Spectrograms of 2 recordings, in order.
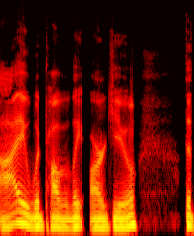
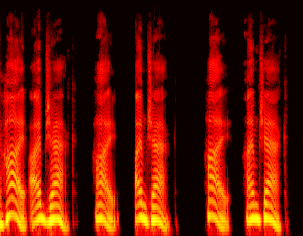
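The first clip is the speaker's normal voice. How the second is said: high, canned, looping delivery, repeated identically, pitched up; 8 semitones higher than usual. Retelling a training video whose AI voice kept repeating itself: imitating Jack's repeating voice. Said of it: "a voice that just kept saying".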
